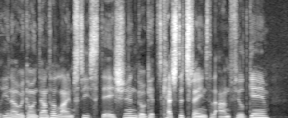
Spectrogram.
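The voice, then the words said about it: Put-on Liverpool English accent. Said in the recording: “Let me hear your English uh, accent. ... That's like that's from Liverpool.”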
